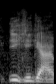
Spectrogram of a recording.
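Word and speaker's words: ikigai: for the last two weeks prepping for this eeky guy we got it when you have that then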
